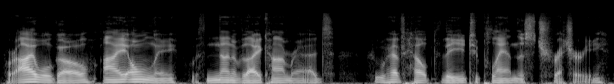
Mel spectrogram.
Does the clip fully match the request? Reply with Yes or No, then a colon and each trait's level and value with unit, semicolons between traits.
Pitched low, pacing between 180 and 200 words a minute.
Yes: very low, 95 Hz; average, 185 wpm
